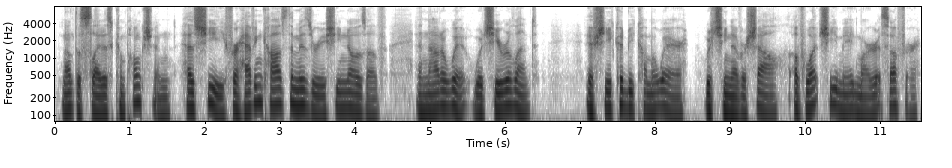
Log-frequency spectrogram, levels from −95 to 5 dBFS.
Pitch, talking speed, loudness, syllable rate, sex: 120 Hz, 185 wpm, -17 LUFS, 5.1 syllables/s, male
